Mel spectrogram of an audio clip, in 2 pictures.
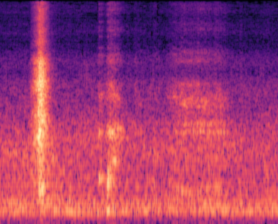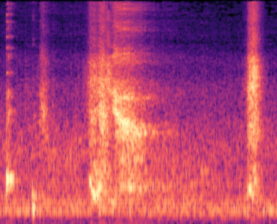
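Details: Sneezing on a heavy hay fever day: a run of about five sharp sneezes with short breaths between them, one of repeated sneezing fits.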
